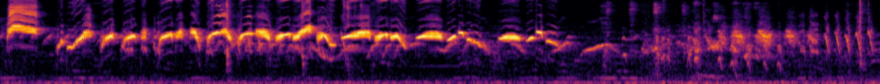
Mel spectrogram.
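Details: A three-month-old Chinese hwamei pours out a long, rapid stream of loud wavering whistles, slurred up and down in quick succession, fading into quieter, scratchier twitters toward the end.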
